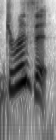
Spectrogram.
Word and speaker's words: Drizzt: So I'm assuming his name is Drizzt, right? – Is that how you pronounce it? All right, yeah.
